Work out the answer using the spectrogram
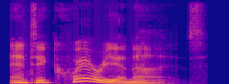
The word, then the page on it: antiquarianize: British English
